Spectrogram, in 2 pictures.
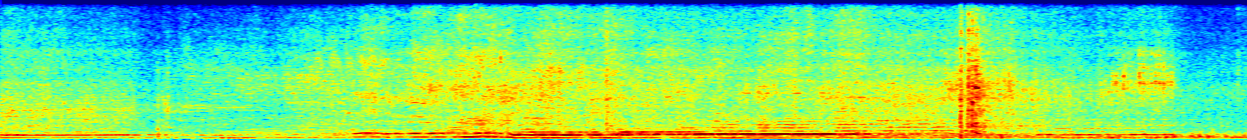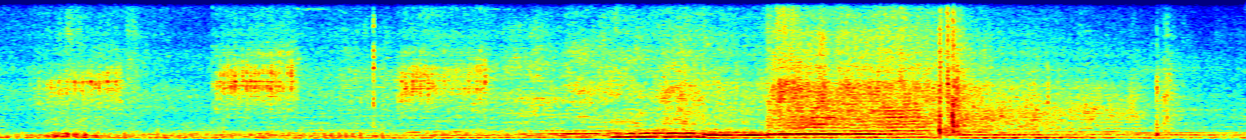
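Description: Tyres hiss through spray on a wet track.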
